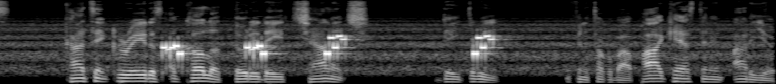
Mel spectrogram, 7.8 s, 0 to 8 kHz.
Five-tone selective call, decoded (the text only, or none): 43451 43451 10449 10449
